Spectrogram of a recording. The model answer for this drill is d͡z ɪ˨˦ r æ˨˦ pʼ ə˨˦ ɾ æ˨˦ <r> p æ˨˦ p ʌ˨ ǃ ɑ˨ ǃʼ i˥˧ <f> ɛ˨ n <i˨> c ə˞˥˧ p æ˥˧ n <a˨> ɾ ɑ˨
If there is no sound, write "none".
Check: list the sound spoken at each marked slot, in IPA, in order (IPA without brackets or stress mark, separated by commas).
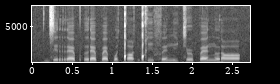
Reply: none, f, i˨, ʌ˨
